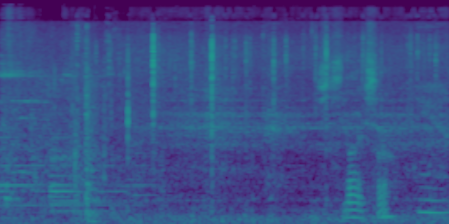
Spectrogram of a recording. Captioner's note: fire crackling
